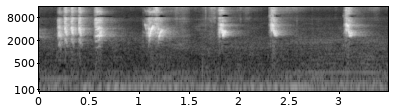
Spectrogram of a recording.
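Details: Long-tailed shrike singing with mimicry of sparrow and prinia: short bursts of bright, high chirps in five separate phrases, the first a quick stuttered cluster, spaced about half a second to a second apart over a quiet, faint low hum.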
